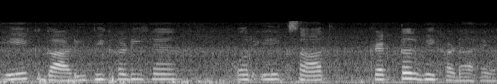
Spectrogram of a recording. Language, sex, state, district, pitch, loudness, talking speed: Hindi, female, Punjab, Fazilka, 170 Hz, -17 LUFS, 145 wpm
